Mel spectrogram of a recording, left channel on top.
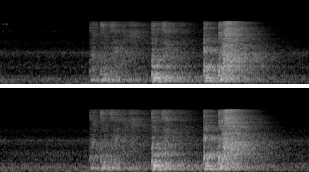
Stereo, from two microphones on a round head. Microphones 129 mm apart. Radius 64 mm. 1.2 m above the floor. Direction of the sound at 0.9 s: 5° left (ahead or behind).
